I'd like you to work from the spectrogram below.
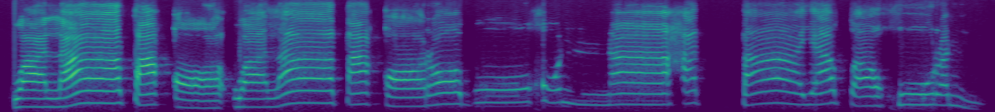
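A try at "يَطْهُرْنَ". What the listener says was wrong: Hur. Ya, ro-nya tebal dulu, Bu. Ro-nya tebal, hur. Ro-nya tebal, ya, hur.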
